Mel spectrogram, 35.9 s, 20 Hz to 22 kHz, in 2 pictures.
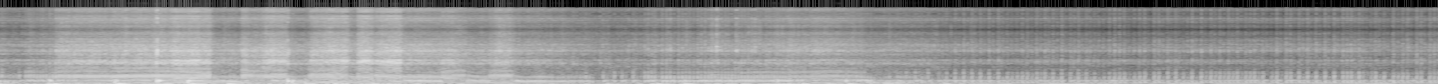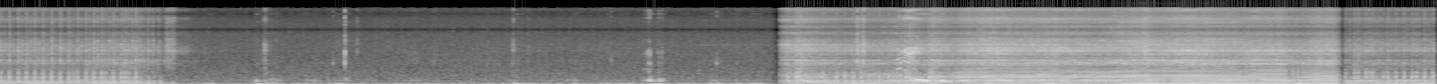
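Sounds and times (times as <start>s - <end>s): dirt bike engine running: 0.0s - 20.1s, 27.8s - 35.9s.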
